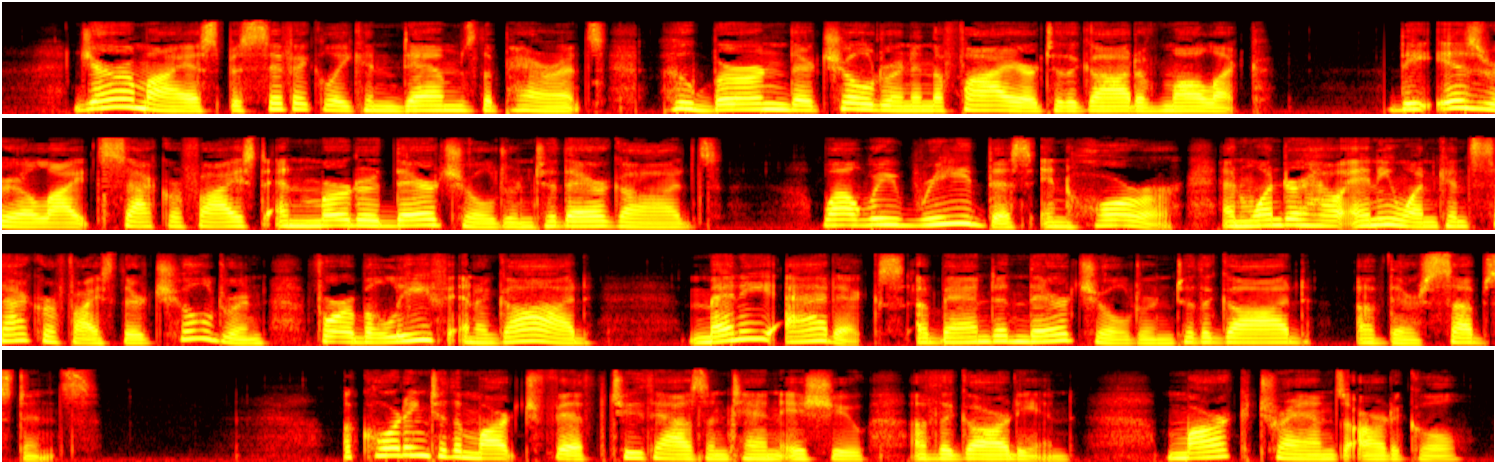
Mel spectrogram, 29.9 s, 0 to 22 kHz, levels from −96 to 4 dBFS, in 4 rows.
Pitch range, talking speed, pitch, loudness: 145-190 Hz, 145 wpm, 160 Hz, -16 LUFS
